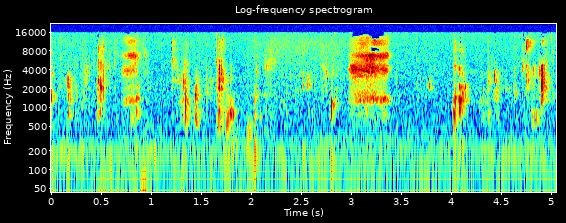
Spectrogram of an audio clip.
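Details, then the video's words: A dog named Yulman munching cake in a small room: repeated soft bites and moist chewing clicks, a brief rustling smear of sound midway, then more scattered smacks against a low background hum. "강아지 케이크 먹방 ASMR(리얼 사운드)"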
